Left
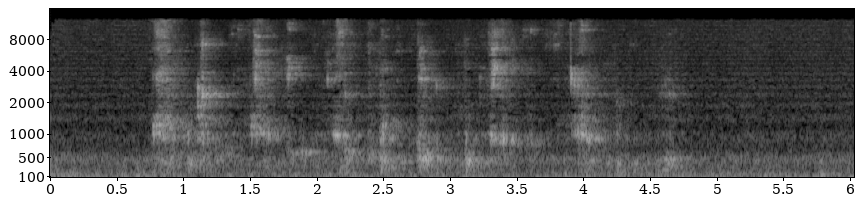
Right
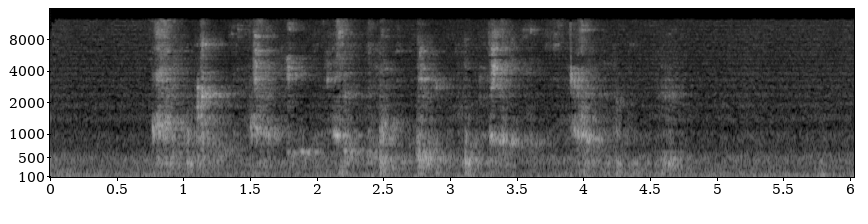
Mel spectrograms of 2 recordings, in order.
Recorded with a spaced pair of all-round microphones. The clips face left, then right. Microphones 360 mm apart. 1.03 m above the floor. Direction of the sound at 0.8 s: 85° right.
